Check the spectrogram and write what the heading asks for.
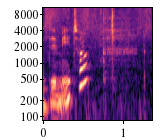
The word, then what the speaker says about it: Demeter: We Germans would say Demeter.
